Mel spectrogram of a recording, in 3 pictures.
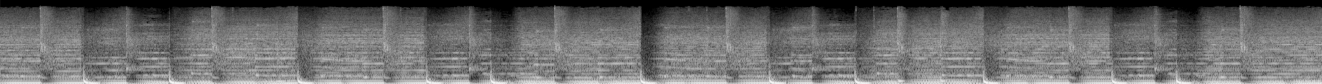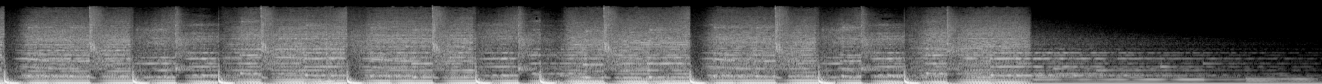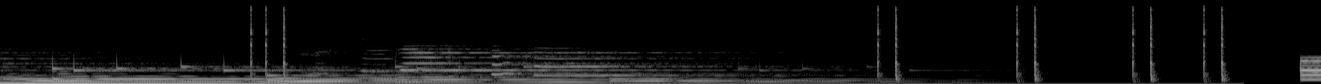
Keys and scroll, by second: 29.7-30.7 typing, 39.3 ].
